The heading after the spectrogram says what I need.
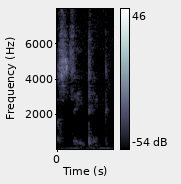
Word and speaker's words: ceding: So seeding, I can't really say, but it's spelled CEDING control, but it makes for more authentic and organic interaction with fans.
